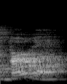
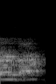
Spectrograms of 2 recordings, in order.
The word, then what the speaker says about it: Burba: It's Burba. Yeah, you pronounce it Burba.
